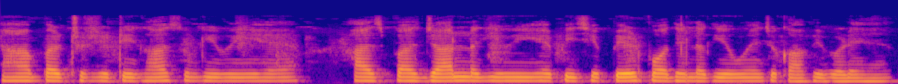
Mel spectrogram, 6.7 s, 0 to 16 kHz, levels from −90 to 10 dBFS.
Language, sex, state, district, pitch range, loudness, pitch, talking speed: Hindi, female, Uttar Pradesh, Lalitpur, 155-160 Hz, -16 LUFS, 160 Hz, 195 wpm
